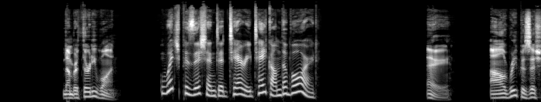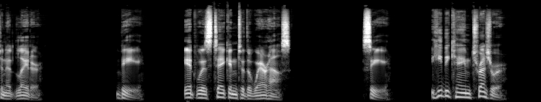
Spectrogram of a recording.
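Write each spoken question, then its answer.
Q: Which position did Terry take on the board?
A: C: He became treasurer.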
